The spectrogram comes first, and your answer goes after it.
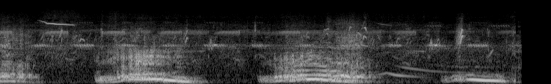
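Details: A Barbary (Atlas) lion, a form extinct in the wild, at the Paris Zoological Park in September 2014 gives deep, rumbling roars: three long groaning bursts about a second apart.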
